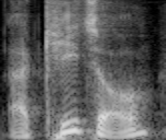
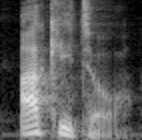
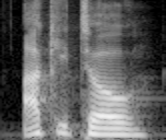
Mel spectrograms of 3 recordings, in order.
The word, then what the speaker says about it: Akito: But technically his first name, you could say it actually Akito. You could put the accent on the first syllable. So instead of Akito, you say Akito. So technically it's Akito Hirose.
